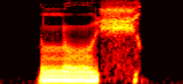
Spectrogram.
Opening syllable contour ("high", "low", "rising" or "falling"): low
